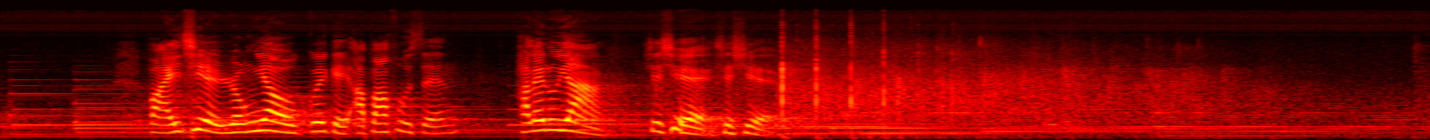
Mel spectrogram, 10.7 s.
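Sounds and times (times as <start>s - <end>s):
speech: 1.1s - 6.0s
audience applause: 5.8s - 9.8s.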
